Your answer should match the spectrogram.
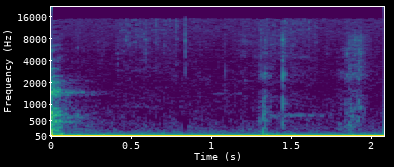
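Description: A person biting into and chewing a mouthful of fried chicken with crispy batter crumbs, a few faint crunches. A steady low hum runs underneath.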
